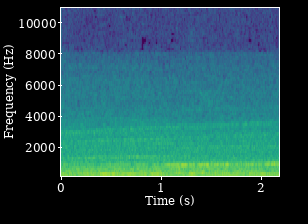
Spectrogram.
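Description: A metro train runs at speed in Chennai, a steady loud rumble of wheels on rail with a faint whine, continuous and close, with no talking.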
